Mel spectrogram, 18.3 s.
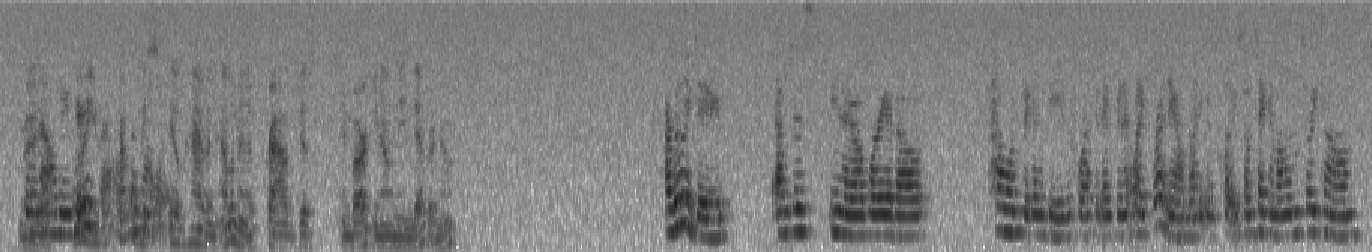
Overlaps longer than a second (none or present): present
